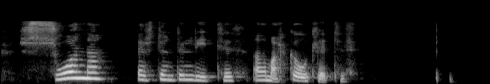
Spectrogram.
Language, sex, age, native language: Icelandic, female, 50-59, Icelandic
